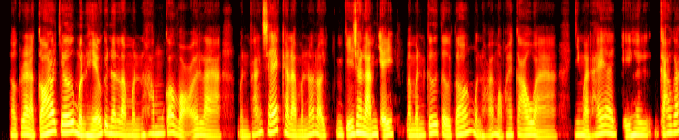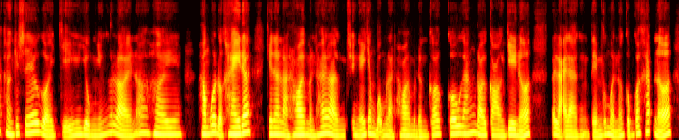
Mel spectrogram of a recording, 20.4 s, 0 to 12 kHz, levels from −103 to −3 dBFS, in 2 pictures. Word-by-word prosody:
Thật 140 -1 -4
ra 160 -1 +3
là 145 - +2
có 150 +7 +4
đó 225 +2 +7
chứ. 215 -1 +5
Mình 170 -10 +3
hiểu 135 +3 +3
cho 205 - +2
nên 170 -3 +1
là 140 - +2
mình 130 -1 -4
hông 175 +4 -3
có 205 - +2
vội 130 - -1
là 125 -5 -2 0.2
mình 120 0 -7
phán 155 - -3
xét 220 +3 +4
hay 195 - +1
là 130 - +2
mình 125 +1 -4
nói 165 +5 -1
là 180 - +1 0.2
"Ừm, 150 0 -3
chị 145 +3 +2
sao 195 +1 +6
làm 155 -6 +6
như 160 - +2
vậy?", 145 +4 +4 0.2
mà 135 - -3
mình 135 +1 -1
cứ 195 +5 +2
từ 130 -3 0
tốn 175 - 0
mình 125 - -3
hỏi 125 +4 -5
1-2 145 -2 -3
câu 145 0 0
à. 120 -2 -4 0.3
Nhưng 150 0 -3
mà 125 - +1
thấy, 155 +10 -1
a, 190 -2 +2
chị 125 +2 -2
hơi 145 0 0
cáu 190 - 0
gắt 215 +2 -1
hơn 165 -5 0
chút 180 - -3
xíu 205 +4 +2
rồi 125 - 0
chị 135 +4 -3
dùng 135 -4 0
những 140 +7 -4
cái 205 - -4
lời 125 -7 +1
nó 195 +8 -4
hơi 160 -2 0 0.3
hông 170 +1 +1
có 200 - +4
được - - 0
hay 165 0 +4
đó. 205 +4 +5 0.3
Cho 165 - +1
nên 160 -1 +1
là 135 -3 -1
thôi, 150 +1 +3
mình 135 -4 -3
thấy 170 +8 0
là, 175 -8 +2 0.2
suy 150 - -6
nghĩ 135 +2 -1
trong 170 -4 -1
bụng 130 +1 -2
là 125 -3 -3
"Thôi 135 -1 -2
mình 125 -2 -5
đừng 120 0 -5
có 155 +5 -2
cố 175 +1 +3
gắng 185 +3 -2
đôi 150 -4 +1
co 140 -2 -2
làm 125 -2 -3
chi 145 +1 +2
nữa." 140 +7 +1 0.3
Với 160 - -1
lại 120 -4 +1
là 115 -2 0 0.2
tiệm 115 +2 -2
của 155 - -4
mình 145 -8 -1
nó 130 - -2
cũng - - -4
có 180 - -1
khách 225 +4 -4
nữa, 185 - +2
150 Hz, 290 wpm, -23 LUFS, 130-175 Hz, 0.3 s, đó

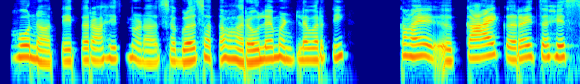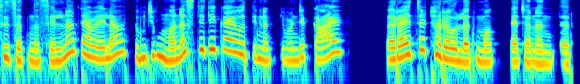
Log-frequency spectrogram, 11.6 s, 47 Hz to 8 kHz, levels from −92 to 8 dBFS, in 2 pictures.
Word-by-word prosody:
हो 250 0 +4
ना, 190 -7 +1
ते 195 - 0
तर 210 - 0
आहेच 220 +2 -2
म्हणा. 185 -7 -3
सगळंच 195 +4 +2
आता 225 -1 -2
हरवलंय 195 +2 +4
म्हटल्यावरती 220 +1 0 0.6
काय 265 -1 +4 0.3
काय 240 +4 +6
अ, - - -14
करायचं 240 +3 +1
हेच 250 -1 +3
सुचत 215 -5 -2
नसेल 195 +1 -3
ना 310 - +2
त्यावेळेला? 250 -2 0
तुमची 240 +4 -3
मनस्थिती 345 - +2
काय 380 -2 +3
होती 290 -7 -3
नक्की? 210 -1 -6
म्हणजे 205 +4 -4
काय 225 +10 -1 0.5
करायचं 260 - +2
ठरवलत 210 -8 +2
मग 185 -2 -3 0.2
त्याच्यानंतर? 180 -3 -4
225 Hz, 155 wpm, -22 LUFS, 200-255 Hz, 0.6 s, काय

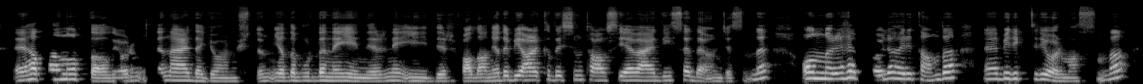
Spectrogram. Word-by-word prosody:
Eee, 195 - +1
hatta 245 -2 +4
not 240 -3 0
da - - +4
alıyorum 155 +4 -2
işte 185 +2 -7
nerede 185 -3 +2
görmüştüm 150 +1 -6
ya 170 0 0
da 175 -1 +1
burada 180 +1 0
ne 175 -1 +1
yenir 155 0 -1
ne 180 -1 -1
iyidir, 155 0 -4
falan, 160 +1 +1
ya 180 +3 -1
da 200 -1 0
bir 205 -1 +4
arkadaşım 205 +1 -2
tavsiye 190 -1 +1
verdiyse 185 +2 0
de 165 - 0
öncesinde, 155 - -4 0.3
onları 275 -2 +5
hep 295 +2 +3 0.2
böyle 280 -3 +3
haritamda, 255 +1 +1 0.3
eee, 250 +1 0
biriktiriyorum 240 - 0
aslında. 180 - -3
185 Hz, 165 wpm, -23 LUFS, 160-240 Hz, 0.3 s, onları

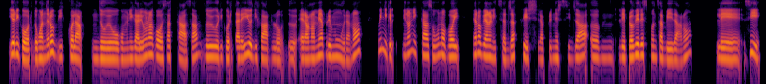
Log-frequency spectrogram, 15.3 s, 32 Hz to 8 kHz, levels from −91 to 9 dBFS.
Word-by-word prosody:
io 240 +1 +6
ricordo, 170 -7 +2
quando 175 +3 +2
ero 260 +2 +5
piccola, 190 -2 +1 0.2
mhmm, 175 -1 -11
dovevo 165 -1 +2
comunicare 170 0 0
una 225 +4 +2
cosa 190 -2 +1
a 190 - -7
casa, 180 +4 -1
dovevo 195 -2 +2
ricordare 180 0 0
io 225 +2 +4
di 185 -1 -7
farlo, 170 -2 -2
uhm, 170 -2 -6
era 170 0 +2
una 175 +1 0
mia 215 +4 +4
premura, 195 -7 -3
no, 245 +7 0 0.3
quindi 300 -4 -4
cr 210 - 0 0.2
in 215 - -6
ogni 250 0 -2
caso, 210 -3 +1
uno 215 +1 0
poi 195 -1 +3 0.2
piano 235 +2 +1
piano 200 -2 +6
inizia 175 -2 -4
già 185 +5 0
a 200 - -5
crescere 170 -4 -4
a - - -13
prendersi 180 0 -9
già, 190 +4 +1
uhm, 180 -2 -6
le 185 -2 -1
proprie 190 +4 +5
responsabilità, 180 -8 -1
no, 205 - -6 0.5
le 170 -3 +2
sì, 240 -8 0
185 Hz, 180 wpm, -23 LUFS, 170-210 Hz, 0.5 s, io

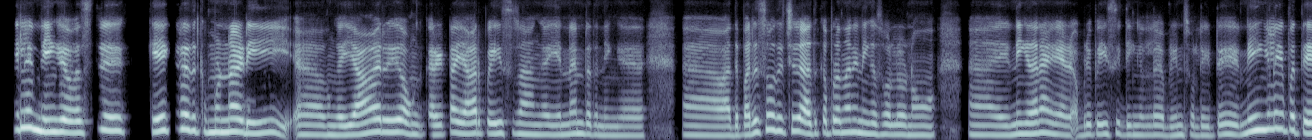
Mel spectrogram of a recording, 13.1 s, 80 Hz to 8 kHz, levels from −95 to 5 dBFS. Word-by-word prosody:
இல்ல. 340 +3 +4 0.2
நீங்க 260 0 +7
ஃபர்ஸ்ட்டு 240 +6 -1 0.5
கேட்கறதுக்கு 290 -1 +3
முன்னாடி, 255 -2 +5 0.5
அ, - - -3 0.2
அவங்க 195 0 -3 0.2
யாரு, 250 +4 +3
அவங்க 210 -2 -4
கரெக்ட்டா 200 +4 0
யார் 225 +1 +1
பேசுறாங்க 220 -2 -3 0.2
என்னன்றத 210 0 -4
நீங்க, 185 0 -8 0.6
அ, - - -6 0.4
அதை 190 +1 -4
பரிசோதிச்சி, 275 +4 0
அதுக்கப்புறம் 245 +3 -3
தானே 255 0 -1
நீங்க 220 -2 -3
சொல்லணும். 195 -1 -4 0.5
அ, - - -6 0.3
நீங்க 220 0 +1
தானே, 240 +2 +2 0.2
அ, - - -3
அப்படி 200 +4 -7
பேசிகிட்டீங்கல்ல 195 -2 -7
அப்படின்னு 190 +2 -9
சொல்லிட்டு 190 +2 -7 0.2
நீங்களே 305 +3 +3
இப்ப, 295 0 -1
தெ 225 - +7
225 Hz, 145 wpm, -17 LUFS, 200-255 Hz, 0.6 s, நீங்க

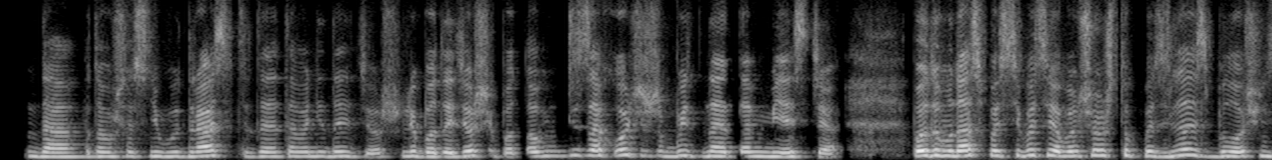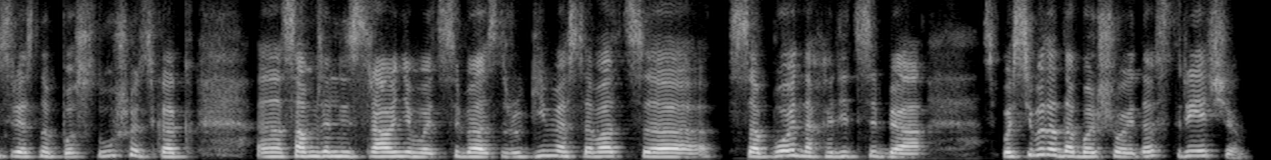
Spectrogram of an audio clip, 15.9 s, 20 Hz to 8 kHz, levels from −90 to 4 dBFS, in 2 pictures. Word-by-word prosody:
Да, 210 -3 0
потому 215 +1 -3
что 215 +1 -7
если 220 +1 -4
не - - 0
будет 220 0 -3
нравиться, 245 +3 +1
ты 210 - -11
до 220 +1 -2
этого 220 +1 -3
не 225 0 -3
дойдёшь, 210 -3 -5
либо 225 -3 0
дойдёшь, 235 +5 +1
и - - -14
потом 220 +4 -4
не 280 - -6
захочешь 270 -1 -2
быть 235 +1 -4
на 230 - +1
этом 225 0 0
месте. 210 -3 -1 0.4
Поэтому 255 0 +7
да, 250 +1 +7
спасибо 260 0 0
тебе 275 -3 +3
большое, 240 +3 0
что 270 +1 -4
поделилась. 240 +2 -1
Было 225 +1 +1
очень 235 +1 -2
интересно 225 -1 -1
послушать, 220 +5 -5
как, 205 -1 -1 0.4
э, 205 - -2
на 215 0 +2
самом 225 +1 +3
деле 225 0 +2
не 225 - +2
сравнивать 215 -2 +2
себя 210 -1 +3
с 195 - -8
другими, 210 +5 -4
оставаться 215 -3 +2
собой, 225 +5 +2
находить 215 -1 -3
себя. 195 -5 0 0.3
Спасибо 220 +8 0
тогда 245 -6 +3
большое, 215 -1 -1
и - - -13
до 225 - 0
встречи. 250 0 -5
225 Hz, 200 wpm, -20 LUFS, 210-245 Hz, 0.4 s, Поэтому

